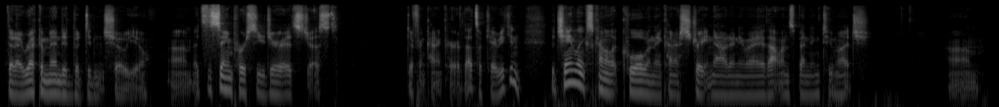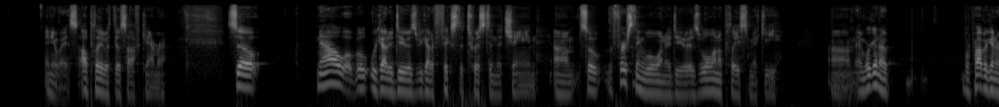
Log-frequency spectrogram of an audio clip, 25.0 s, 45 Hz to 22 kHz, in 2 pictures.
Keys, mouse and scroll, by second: 0.6 click, 6.8 g, 10.6 g, 13.7 alt+middle click, 14.7 alt+middle click, 15.0 alt+click, 15.7 alt+middle click, 16.5 right click, 17.4 alt+click, 18.5 alt+right click, 19.1 alt+click, 19.6 right click, 20.3 click, 20.7 alt+click, 21.8-22.1 scroll down 1, 22.4 scroll down 12, 22.5 alt+middle click, 22.8 alt+right click, 23.2 alt+click, 23.6 alt+middle click, 23.9 alt+right click, 24.3 alt+middle click, 24.7 alt+click.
